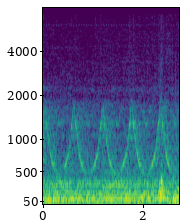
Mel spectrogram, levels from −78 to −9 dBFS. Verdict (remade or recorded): recorded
